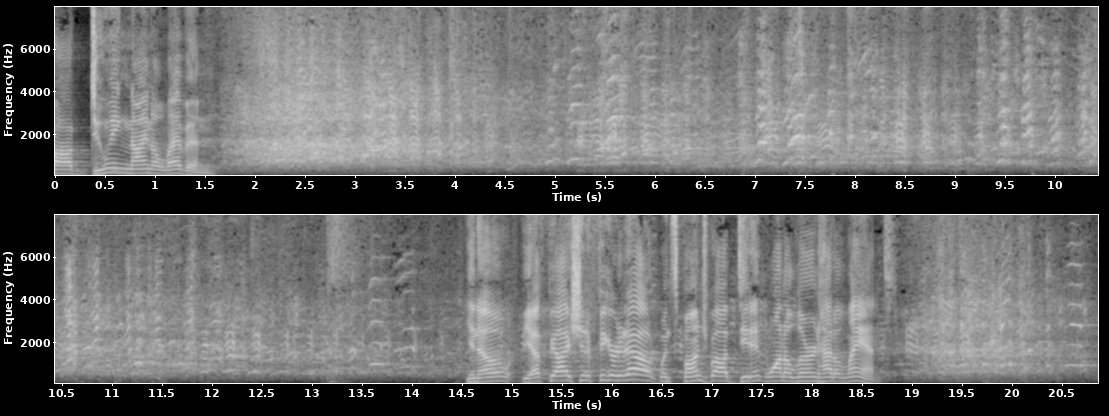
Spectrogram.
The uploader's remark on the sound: Live from Chattanooga!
